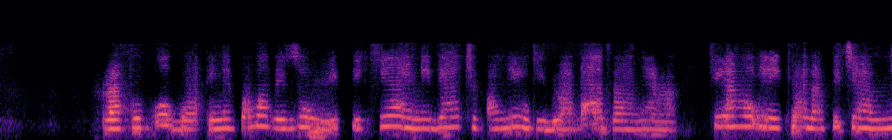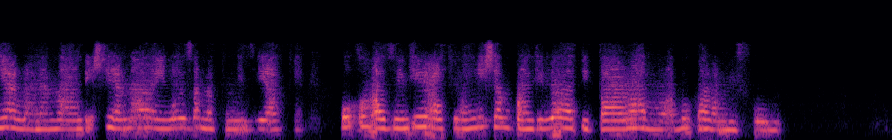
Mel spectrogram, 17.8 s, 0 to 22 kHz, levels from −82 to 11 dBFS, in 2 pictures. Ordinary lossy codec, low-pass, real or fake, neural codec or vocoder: Opus, 16 kbps; 7.2 kHz; fake; codec, 44.1 kHz, 0.9 kbps, DAC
